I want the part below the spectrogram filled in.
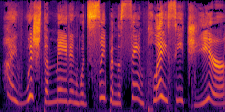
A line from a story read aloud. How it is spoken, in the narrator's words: grumbled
